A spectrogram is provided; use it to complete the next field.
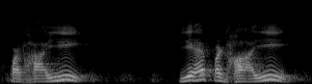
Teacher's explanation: ढ में आप सीधा टकरा कर वापस ले लेते हैं उसको, और ड़ में जीभ रगड़ती हुई आती है।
